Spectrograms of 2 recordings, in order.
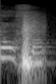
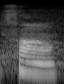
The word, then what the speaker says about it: enfin: Et dans ce cas-là, comme vous l'avez peut-être déjà entendu, on peut supprimer la première syllabe de enfin et prononcer simplement enfin. Oui, enfin, je crois.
